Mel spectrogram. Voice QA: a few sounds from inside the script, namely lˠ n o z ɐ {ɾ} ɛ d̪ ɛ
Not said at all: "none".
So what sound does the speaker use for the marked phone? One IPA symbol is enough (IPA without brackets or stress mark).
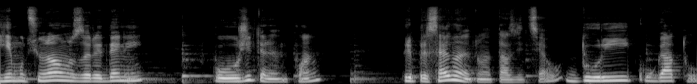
ɾ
